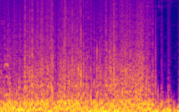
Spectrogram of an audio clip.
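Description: Strong wind on a hilltop batters the microphone in a loud, steady roar with rumbling gusts that briefly dip near the end.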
